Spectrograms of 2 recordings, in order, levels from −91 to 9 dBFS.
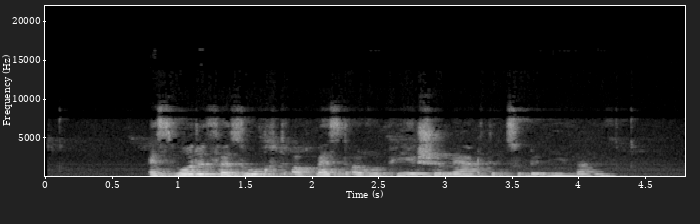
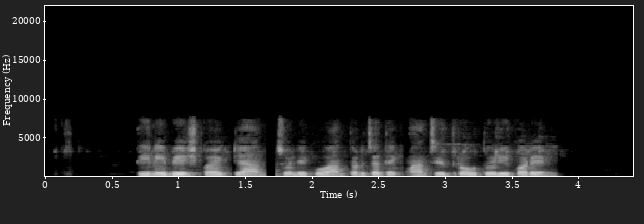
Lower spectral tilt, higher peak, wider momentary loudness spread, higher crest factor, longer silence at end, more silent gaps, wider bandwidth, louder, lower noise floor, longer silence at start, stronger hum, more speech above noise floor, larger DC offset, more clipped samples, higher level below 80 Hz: about the same, -5 dB/octave vs -5.5 dB/octave; about the same, -4 dBFS vs -6 dBFS; first, 14 LU vs 7 LU; about the same, 16 dB vs 16 dB; about the same, 0.5 s vs 0.55 s; neither; first, 9.4 kHz vs 7.8 kHz; about the same, -19 LUFS vs -21 LUFS; second, -63 dBFS vs -75 dBFS; about the same, 0.8 s vs 0.7 s; neither; second, 44 dB vs 55 dB; neither; neither; about the same, -68 dBFS vs -72 dBFS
